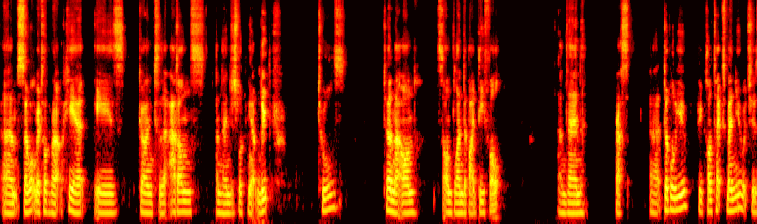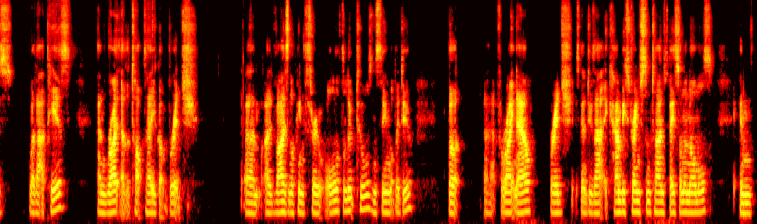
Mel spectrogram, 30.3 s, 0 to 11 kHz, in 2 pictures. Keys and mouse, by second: 1.1-19.8 drag, 13.2 w, 19.8-24.9 shift+middle drag, 24.9-30.2 drag, 28.1 Tab.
